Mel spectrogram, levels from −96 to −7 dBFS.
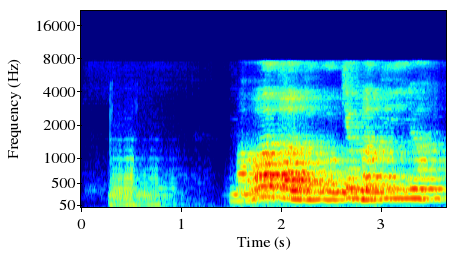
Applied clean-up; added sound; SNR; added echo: neural separator model SepFormer DNS4.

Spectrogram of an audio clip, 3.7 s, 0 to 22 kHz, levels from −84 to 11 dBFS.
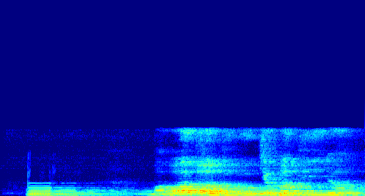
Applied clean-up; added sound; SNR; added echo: none; Organ; 13 dB; reverberation time 1.2 s.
